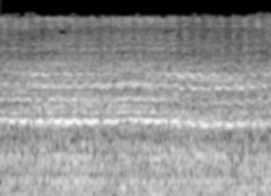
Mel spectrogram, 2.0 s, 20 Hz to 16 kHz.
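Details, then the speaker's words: iRobot Roomba on carpet carrying 10 pounds on its back: a steady, strained whirring with a high whine over hiss. The drive motor is labouring under the load and can barely move. "so you're gonna 10 pounds with making a lot of noise and struggling yeah can barely move"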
